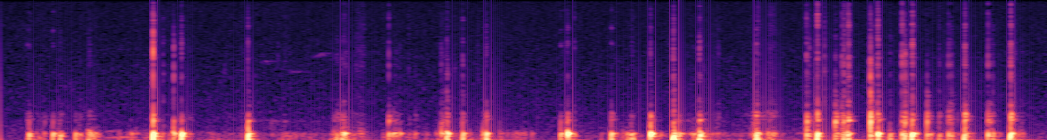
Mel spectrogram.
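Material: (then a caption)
Metal mesh. A metal needle pick and metal tweezers tap and scrape against the hollow black metal mesh grille of a Blue Yeti microphone while it is being cleaned. A steady run of short, dull ticks and knocks comes through heavy in the low end, each dying away almost instantly. The taps grow quicker and sharper toward the end.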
